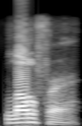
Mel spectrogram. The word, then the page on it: loafer: American English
